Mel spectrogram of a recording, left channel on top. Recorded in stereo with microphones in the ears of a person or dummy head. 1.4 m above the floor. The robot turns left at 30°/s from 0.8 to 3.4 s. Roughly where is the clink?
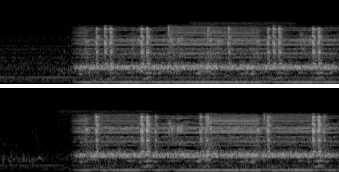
No clink in this recording.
